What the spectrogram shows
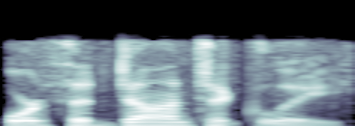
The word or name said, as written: orthodontically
